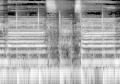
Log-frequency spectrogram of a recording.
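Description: Pop-rock song: a singer holds a sung note over steady drums, bass and guitar. The voice drops out about a second in and comes back shortly before the end.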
